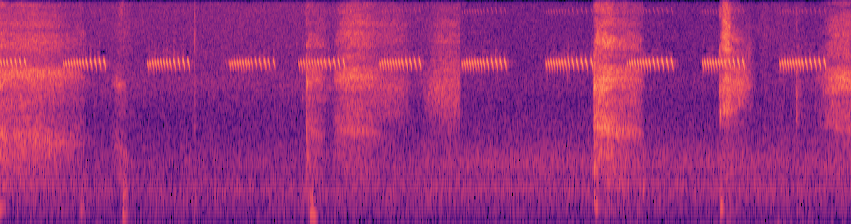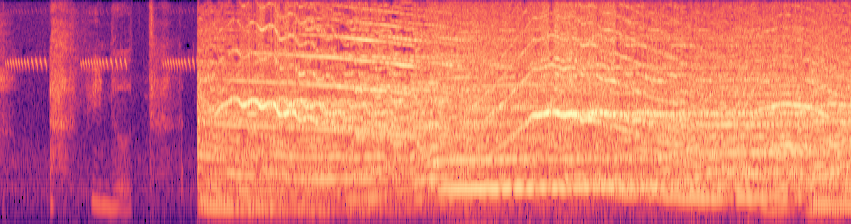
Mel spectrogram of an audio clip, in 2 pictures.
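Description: A cricket chirps steadily and high, about two chirps a second, under faint short breathy sounds. About eight seconds in, a loud, dissonant horror-film music sting cuts in suddenly, full of sliding, wailing tones.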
